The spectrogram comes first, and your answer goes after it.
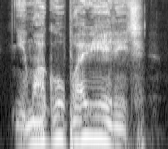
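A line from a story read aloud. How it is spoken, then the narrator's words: Whisper. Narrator (Russian): прошептал Талли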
